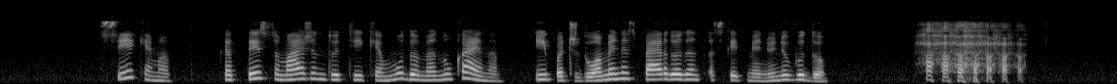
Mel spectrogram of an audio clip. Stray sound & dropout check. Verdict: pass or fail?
fail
